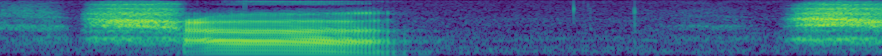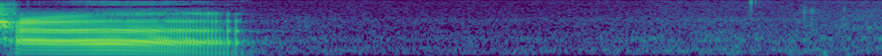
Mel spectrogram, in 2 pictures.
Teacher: হা, হা হলকের মধ্যখান হইতে হা উচ্চারিত হয়। হা আমাদের গলার ভিতর থেকে, হলকের মধ্যখান থেকে উচ্চারিত হবে, একটু ডাবায়া বলতে হবে।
